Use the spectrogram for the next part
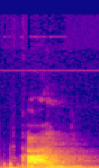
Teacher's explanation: neste caso, eu tenho uma vogal A e uma semivogal I. O som veja que o som é átono, cai, não cai.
